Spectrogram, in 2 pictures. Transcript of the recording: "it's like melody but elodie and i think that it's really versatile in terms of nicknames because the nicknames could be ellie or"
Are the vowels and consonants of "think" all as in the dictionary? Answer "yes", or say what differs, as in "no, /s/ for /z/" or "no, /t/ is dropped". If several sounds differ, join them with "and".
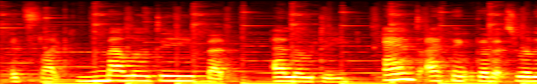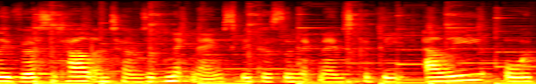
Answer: yes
